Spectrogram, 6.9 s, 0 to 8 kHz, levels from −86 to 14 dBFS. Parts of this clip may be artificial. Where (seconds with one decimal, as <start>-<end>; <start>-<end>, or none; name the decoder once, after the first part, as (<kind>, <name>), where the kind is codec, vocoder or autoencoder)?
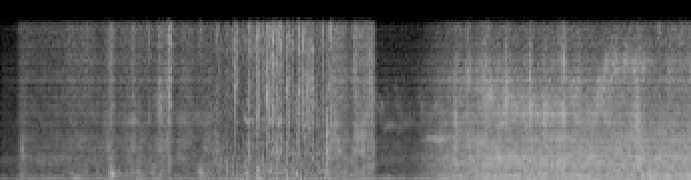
0.0-2.1 (vocoder, WaveNeXt); 3.3-6.9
